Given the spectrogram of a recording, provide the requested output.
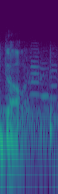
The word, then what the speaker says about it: Dollar: It's Dollar, Johnny Dollar. Dollar, huh? Yeah, it rhymes with collar.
